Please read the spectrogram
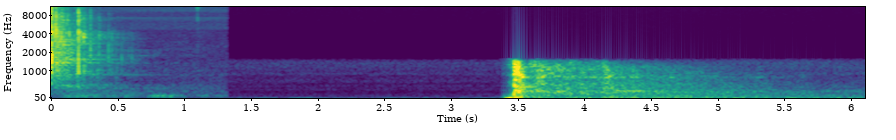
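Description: A Motorola DynaTAC 8000X brick phone landing on a concrete deck after a drop from a height: the clatter of the hit dies away in the first second. After a silent gap, the impact returns about three and a half seconds in, slowed down into a deep, muffled thud that fades slowly.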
